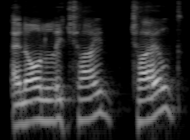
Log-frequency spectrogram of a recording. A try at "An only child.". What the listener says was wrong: That's you're giving me the answer with a tone of a question.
